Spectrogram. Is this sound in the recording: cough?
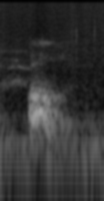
no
